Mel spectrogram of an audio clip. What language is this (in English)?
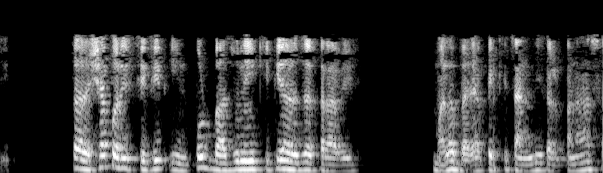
Marathi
